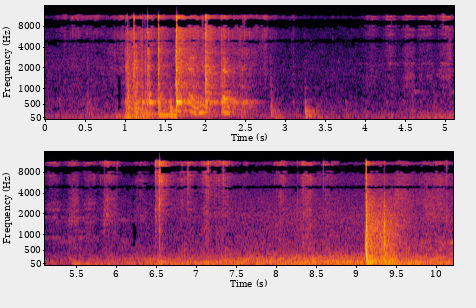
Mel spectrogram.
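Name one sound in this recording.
A knife blade knocks against a wooden board.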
